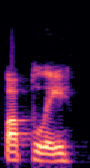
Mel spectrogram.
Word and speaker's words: Boepple: My father died when I was very little, and I had a stepdad with a different name, but I think Buckley is how we all pronounce it.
